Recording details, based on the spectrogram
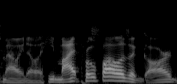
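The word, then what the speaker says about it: Mauigoa: I don't know how to say it. Yeah, it's Maui Noah.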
